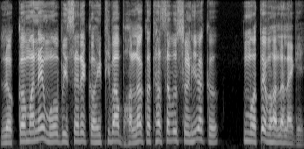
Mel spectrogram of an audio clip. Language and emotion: Odia, happy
